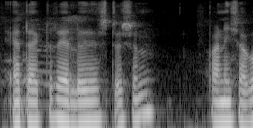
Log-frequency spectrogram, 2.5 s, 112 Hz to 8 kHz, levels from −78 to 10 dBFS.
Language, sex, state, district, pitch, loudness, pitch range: Bengali, male, Tripura, Unakoti, 135 Hz, -17 LUFS, 125-140 Hz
